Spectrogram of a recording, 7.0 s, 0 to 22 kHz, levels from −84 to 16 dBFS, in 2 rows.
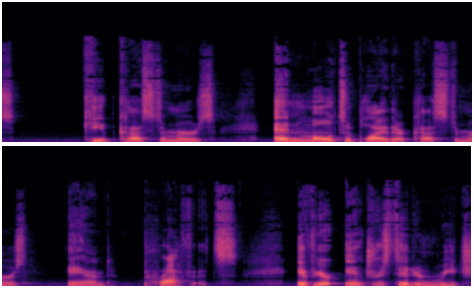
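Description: No technical faults are audible anywhere in the speech recording.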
